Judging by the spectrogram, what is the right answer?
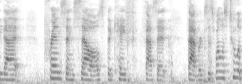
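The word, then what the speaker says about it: Kaffe Fassett: is a I always thought his name was pronounced Kathy facet but I've heard Adam from Adam sews pronounce it and he says cave facet so there is a challenge on Instagram from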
